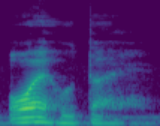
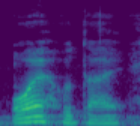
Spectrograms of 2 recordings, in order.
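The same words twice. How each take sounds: The two takes are said the same way.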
